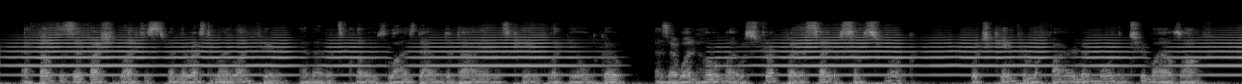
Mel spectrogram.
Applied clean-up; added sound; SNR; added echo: none; Trumpet; -1 dB; reverberation time 0.2 s.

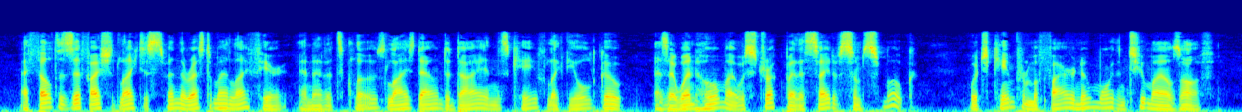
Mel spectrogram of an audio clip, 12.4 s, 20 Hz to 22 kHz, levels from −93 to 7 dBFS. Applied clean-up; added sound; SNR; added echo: none; none; none; none.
